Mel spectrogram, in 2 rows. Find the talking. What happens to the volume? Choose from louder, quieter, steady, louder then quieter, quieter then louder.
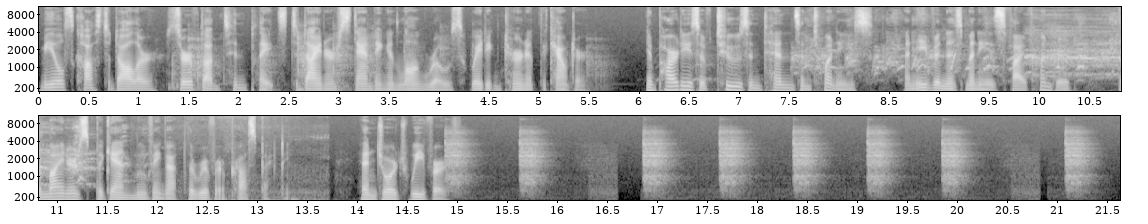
steady.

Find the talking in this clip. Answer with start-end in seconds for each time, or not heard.
0.0-14.9.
